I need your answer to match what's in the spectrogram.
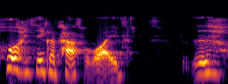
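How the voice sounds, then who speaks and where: A woman's voice: a little high, sing-song, normal speed, a little mellow. A woman voicing a dazed, injured survivor looking for help, groaning as she talks, heard on a dull lo-fi recording.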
